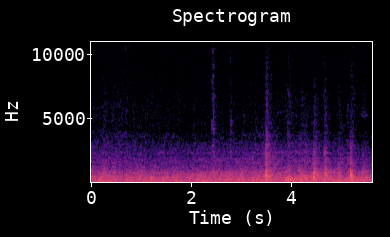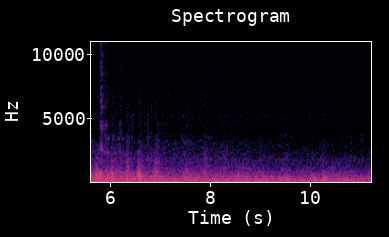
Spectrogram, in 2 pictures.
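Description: Passenger train running along the track, heard from the carriage door: a steady rumble of wheels on rails. A run of sharp clacks from the wheels over rail joints comes in the middle, and the sound grows a little quieter toward the end.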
